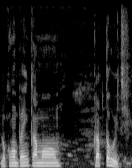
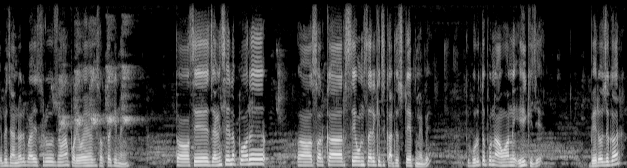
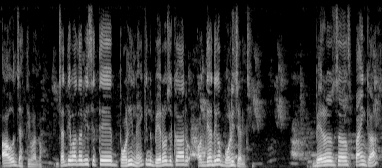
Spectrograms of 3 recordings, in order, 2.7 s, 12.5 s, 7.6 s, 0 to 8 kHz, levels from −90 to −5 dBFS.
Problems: constant background noise, continuous background conversations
